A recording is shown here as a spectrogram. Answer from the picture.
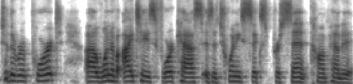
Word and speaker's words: Aite: It's by ITE Group. If you want to look them up, it's spelled AITE, ITE Group.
